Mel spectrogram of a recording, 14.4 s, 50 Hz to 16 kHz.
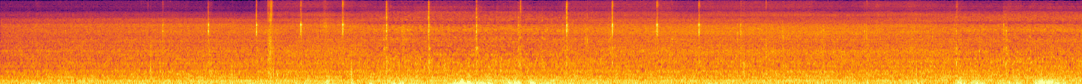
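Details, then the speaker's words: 2004 BMW M3 engine idling with low rumble and light metallic tick about twice a second; VANOS inspected and found okay, rattle likely from failed oil pump chain tensioner. "so that's probably the rattle we were hearing because after inspecting the Vanos everything looked okay but we still had the rattle after putting everything back together and this is probably what it was that failed oil pump tensioner"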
